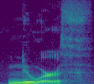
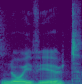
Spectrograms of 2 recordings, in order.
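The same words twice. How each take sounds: First: The name is pronounced the English way. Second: The name is pronounced the German way. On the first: "your natural inclination would have been what in English?" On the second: "Excellent pronunciation"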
